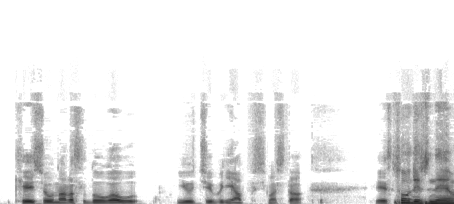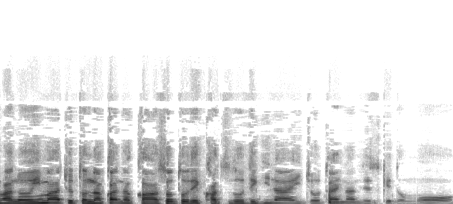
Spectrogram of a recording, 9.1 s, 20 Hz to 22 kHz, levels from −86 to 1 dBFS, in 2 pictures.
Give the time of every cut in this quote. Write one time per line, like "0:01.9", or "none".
0:03.9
